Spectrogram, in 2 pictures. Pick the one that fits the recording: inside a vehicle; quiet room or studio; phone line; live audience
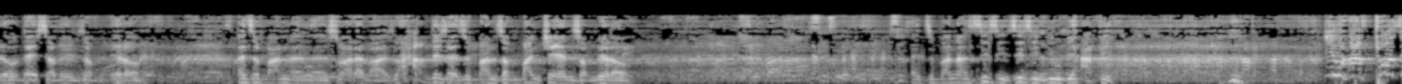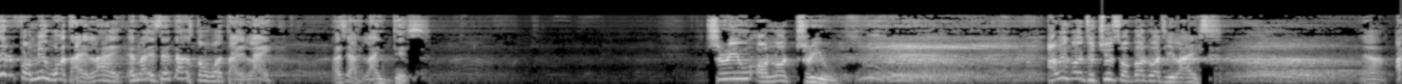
live audience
